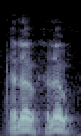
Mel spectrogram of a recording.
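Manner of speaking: usual speaking voice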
